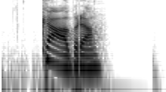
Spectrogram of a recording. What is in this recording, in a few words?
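"Cabra", Sardinian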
